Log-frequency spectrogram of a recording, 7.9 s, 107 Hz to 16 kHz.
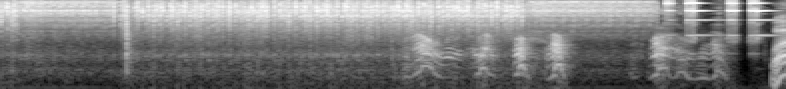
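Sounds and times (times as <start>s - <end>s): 
dog barking on a walk around the block: 4.0s - 5.8s, 6.5s - 7.3s.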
